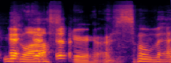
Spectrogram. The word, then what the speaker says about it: Gloucester: I live in Essex, but but Gloucester is probably the word that you're trying to say. Gloucester. I'm so bad. Glouster.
